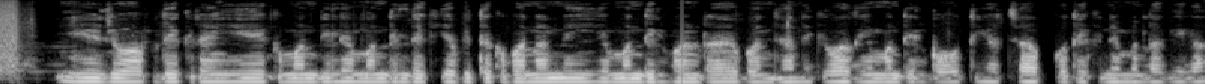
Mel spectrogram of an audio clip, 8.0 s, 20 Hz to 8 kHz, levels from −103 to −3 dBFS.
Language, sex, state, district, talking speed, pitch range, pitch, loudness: Maithili, male, Bihar, Begusarai, 245 wpm, 120-125 Hz, 120 Hz, -28 LUFS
